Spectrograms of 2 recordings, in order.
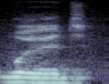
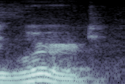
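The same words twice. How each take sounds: First: The R sound is dropped. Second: The R sound is pronounced. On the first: "in New Zealand, we don't say the letter R very well" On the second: "because I need to pronounce that R"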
